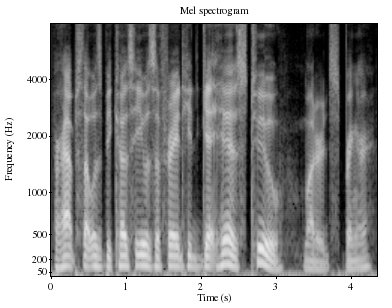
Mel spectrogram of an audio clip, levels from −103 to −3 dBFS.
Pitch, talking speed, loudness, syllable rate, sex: 110 Hz, 180 wpm, -19 LUFS, 5.0 syllables/s, male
